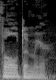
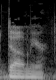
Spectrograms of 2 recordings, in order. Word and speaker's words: Volodymyr: I think it's Volodymyr. – You're right, V-O-L-O. So is the O, that second O, kind of Volodymyr. Okay. Almost like Voldemort.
